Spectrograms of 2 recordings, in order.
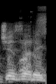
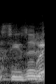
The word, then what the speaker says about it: Cesare: Cesare gaze. And we'll be broken again. अच्छा Cesare. मतलब मैं सीजर इसको प्रोनाउंस कर रहा था क्योंकि he should have already intercepted the letter.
